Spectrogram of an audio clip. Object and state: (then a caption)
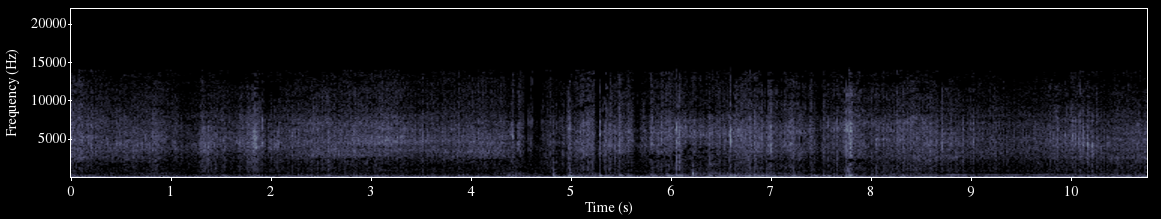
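Embossed metallic foil sheet. A flat, thin sheet of embossed silver foil paper is scratched and rubbed with fingernails. Continuous bright, crinkly scratching and rustling hiss runs throughout, with sharper crackles poking out and a low steady rumble underneath.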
